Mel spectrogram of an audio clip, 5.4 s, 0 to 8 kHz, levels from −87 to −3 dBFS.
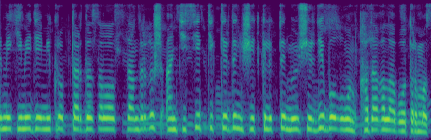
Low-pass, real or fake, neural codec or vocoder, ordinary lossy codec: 7.2 kHz; real; none; none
